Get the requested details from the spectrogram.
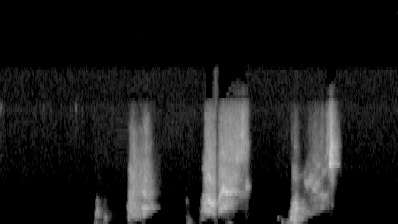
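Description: A sponge dabs and rubs against paper.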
